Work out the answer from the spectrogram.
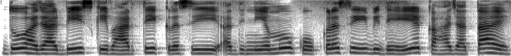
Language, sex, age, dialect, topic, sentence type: Hindi, female, 18-24, Awadhi Bundeli, agriculture, statement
